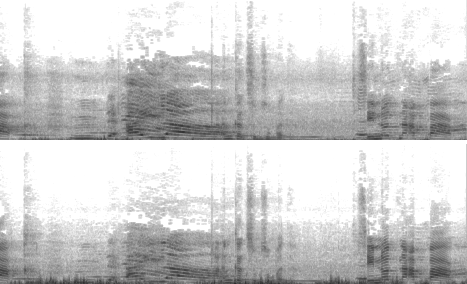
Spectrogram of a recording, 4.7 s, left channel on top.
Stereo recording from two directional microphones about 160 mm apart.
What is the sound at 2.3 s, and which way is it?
A woman's voice, 15° right (ahead or behind).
